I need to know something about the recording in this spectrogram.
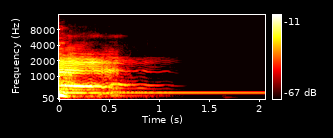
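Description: A faint, wavering sheep bleat fading away within the first second, over a single steady low tone that lasts a little longer before everything fades to near silence.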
